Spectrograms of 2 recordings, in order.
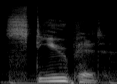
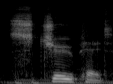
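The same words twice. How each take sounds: First: The t is said like 'ty', as stew. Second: The t is said like 'ch', as chew. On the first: It sounds posh. "Some people pronounce it like that. ... that sounds more posh" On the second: It sounds less posh. "The way I pronounce it would be with the ch"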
